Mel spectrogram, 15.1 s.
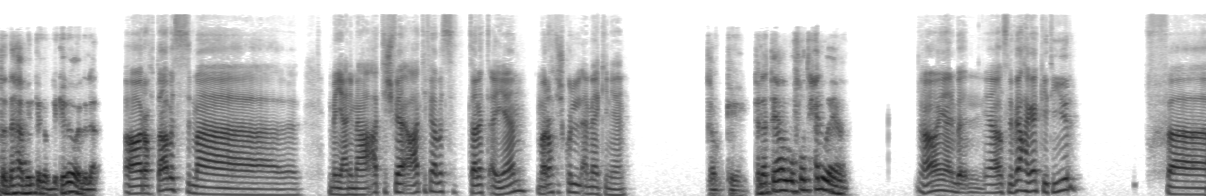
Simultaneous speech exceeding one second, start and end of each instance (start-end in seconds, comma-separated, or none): none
